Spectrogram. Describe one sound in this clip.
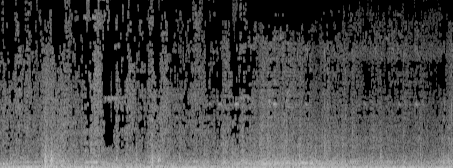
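Freight wagons rumble and clatter along the rails nearby.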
